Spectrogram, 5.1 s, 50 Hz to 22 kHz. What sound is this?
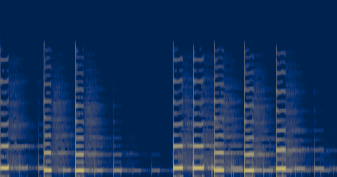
Live Yukko Whistle Synth 02 94BPM
live yukko whistle synth
live, synth, whistle, yukko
